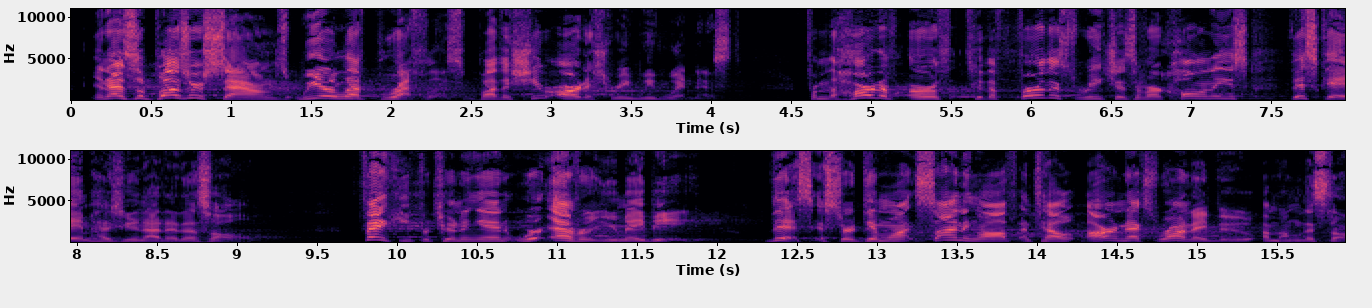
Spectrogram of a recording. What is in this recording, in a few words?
Announcer Game Ends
